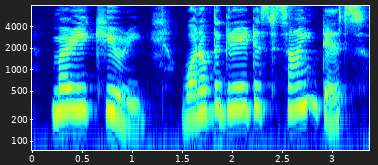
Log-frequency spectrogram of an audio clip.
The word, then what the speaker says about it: Marie Curie: title is marie curie alternate pronunciation for the title is mary curie it's a polish name so i will go with marie curie if you're looking for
